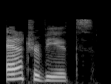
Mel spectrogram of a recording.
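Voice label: "attributes", British English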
